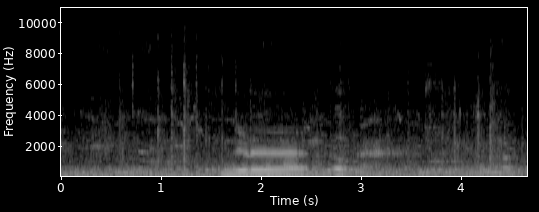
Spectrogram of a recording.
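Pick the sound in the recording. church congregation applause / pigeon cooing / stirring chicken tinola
pigeon cooing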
